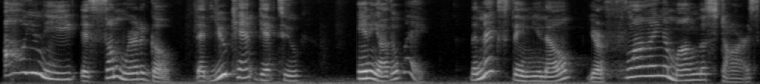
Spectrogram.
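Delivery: lively storybook read-aloud; reading to children. A narrator's reading. Teacher reading a picture book to children, lively. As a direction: read it like story time for little kids.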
